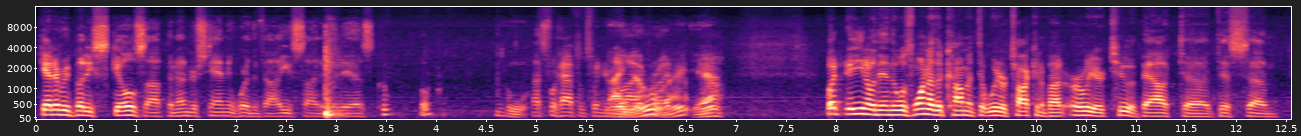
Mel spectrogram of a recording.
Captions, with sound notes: get everybody's skills up and understanding where the value side of it is. (laptop thumps) That's what happen when you're live right. But then there was one other comment that we were talking about earlier too, about this,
